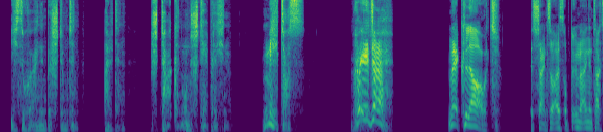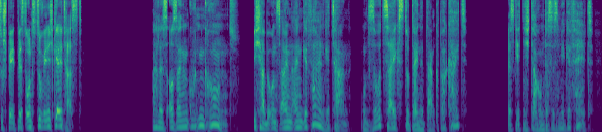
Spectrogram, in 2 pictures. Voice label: Drama, German; DE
